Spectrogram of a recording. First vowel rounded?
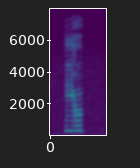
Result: no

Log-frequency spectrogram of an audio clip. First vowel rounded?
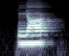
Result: no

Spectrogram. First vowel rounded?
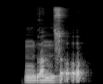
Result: yes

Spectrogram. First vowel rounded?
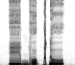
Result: no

